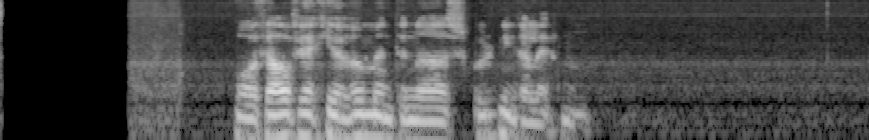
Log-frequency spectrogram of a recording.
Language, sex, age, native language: Icelandic, male, 50-59, Icelandic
